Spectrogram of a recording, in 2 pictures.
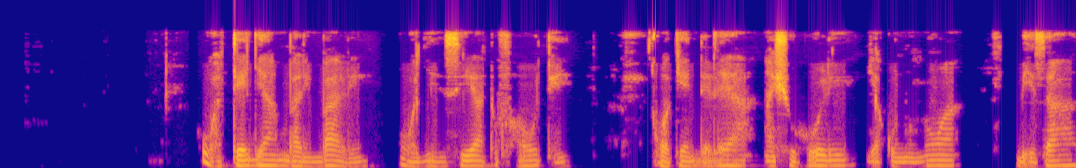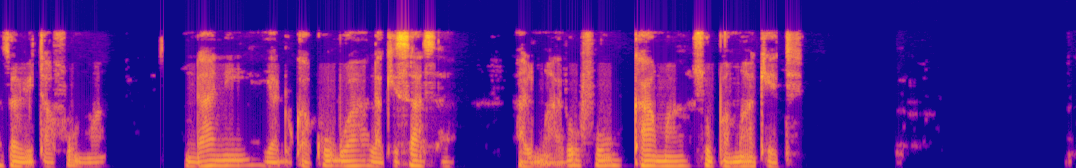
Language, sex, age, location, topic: Swahili, male, 25-35, Dar es Salaam, finance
